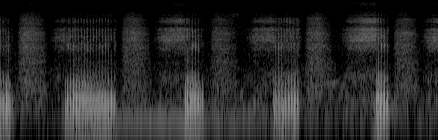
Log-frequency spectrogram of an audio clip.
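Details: A sleeping bulldog, worn out after the dog park, gives rough, grating snores at uneven intervals. A long drawn snore is followed by shorter snorts, with faint breathing between them.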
